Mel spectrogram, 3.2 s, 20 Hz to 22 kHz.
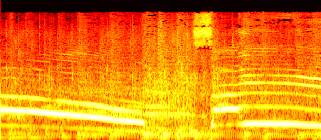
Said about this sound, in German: Wir haben heute 8 fantastische Finalistinnen hier beim Finale vom Nightwash Talent Award. Alle bekommen einen fetten Applaus heute mit dabei.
